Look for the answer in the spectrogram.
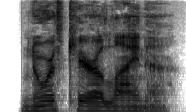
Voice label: "North Carolina", English Pronunciation

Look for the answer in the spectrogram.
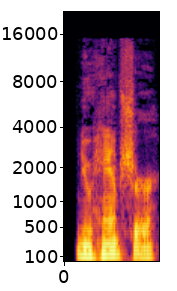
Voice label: "New Hampshire", English pronunciation

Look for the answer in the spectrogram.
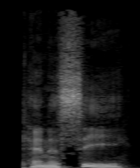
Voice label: "Tennessee", English Pronunciation

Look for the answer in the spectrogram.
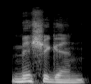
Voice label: "Michigan", English Pronunciation

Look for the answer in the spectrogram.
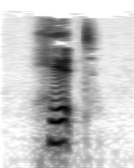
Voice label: "hit", English

